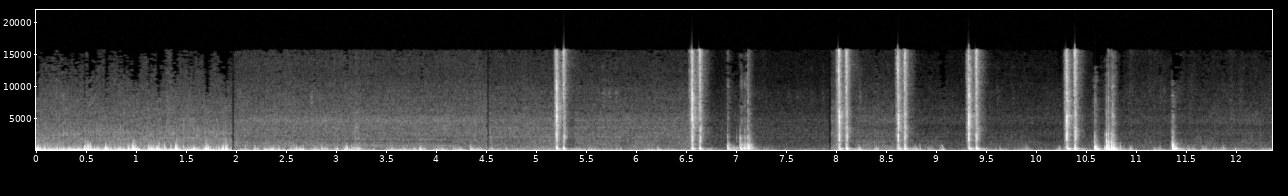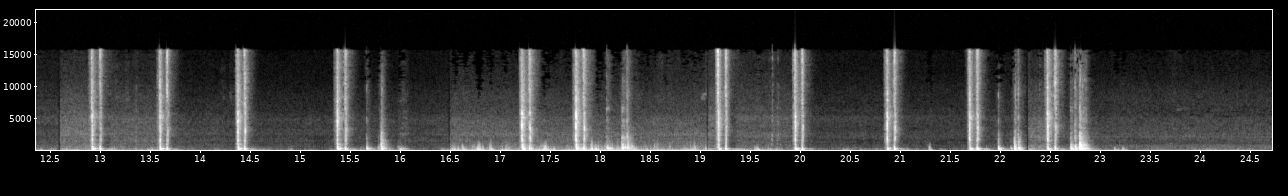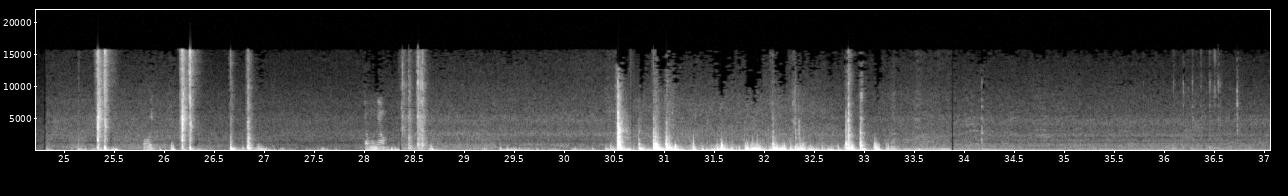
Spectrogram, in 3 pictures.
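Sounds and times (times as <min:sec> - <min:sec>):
nail gun firing: 0:05.2 - 0:05.4, 0:06.5 - 0:06.9, 0:08.0 - 0:09.6, 0:10.3 - 0:10.8, 0:12.9 - 0:14.6, 0:15.3 - 0:15.8, 0:17.2 - 0:18.2, 0:19.1 - 0:20.2, 0:20.8 - 0:22.9, 0:25.3 - 0:26.9.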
